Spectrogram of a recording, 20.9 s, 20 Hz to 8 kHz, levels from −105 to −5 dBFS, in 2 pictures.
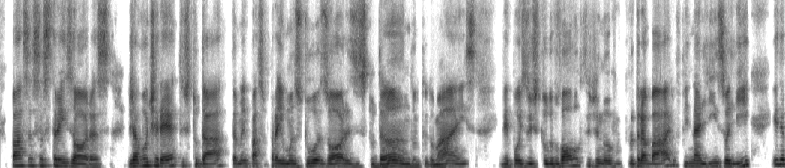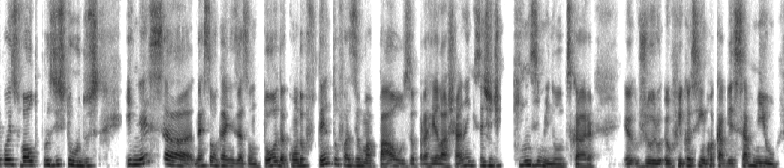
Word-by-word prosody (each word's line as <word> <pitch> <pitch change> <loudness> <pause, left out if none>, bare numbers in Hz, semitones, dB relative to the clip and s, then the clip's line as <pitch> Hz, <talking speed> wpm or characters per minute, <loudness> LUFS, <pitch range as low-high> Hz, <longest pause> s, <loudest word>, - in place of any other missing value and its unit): Passo 160 0 0
essas 155 -1 -2
3 145 -2 +1
horas, 115 -3 +1 0.3
já 145 +2 +5
vou 160 +2 0
direto 155 +1 +2
estudar. 135 +1 -1
Também 130 0 -3
passo - - -4
por 145 - -1
aí 130 - +3
umas 125 -3 0
2 135 -1 +1
horas 125 -1 +1
estudando 120 +1 +1
e - - -9
tudo 100 - -7
mais. 120 +3 -1 0.4
Depois 125 +2 -2
do 125 - -2
estudo, 125 0 0
volto 155 +3 0
de 145 0 -5
novo 125 -2 -4
pro 130 - -4
trabalho. 130 +8 +2
Finalizo 135 0 0
ali. 130 +8 +1 0.3
E 215 - -1
depois 220 -1 +4
volto 185 +1 +3
pros 200 -3 +1
estudos. 175 -7 +2 0.4
E 215 - 0
nessa 215 - +3
nessa 160 +5 +1
organização 135 -6 -1
toda, 150 -6 +3
quando 145 +1 +3
eu 155 - 0
fa 155 - -11
tento 230 +2 +2
fazer 155 -5 -1
uma 135 -3 0
pausa 135 -2 -1
pra 120 - -2
relaxar, 125 +1 +1
nem 175 - -3
que 165 - -7
seja 165 -2 +2
de 160 +1 -3 0.2
15 185 +1 +1
minutos, 120 -4 -1
cara. 115 -3 0 0.4
Eu 125 +1 -3
juro, 130 +1 +1
eu 125 0 +1
fico, 140 +4 -1
assim, 145 -1 +1
com 140 - -1
a - - -9
cabeça 140 0 0
a 165 - 0
mil. 140 -5 +1
140 Hz, 185 wpm, -23 LUFS, 125-160 Hz, 0.4 s, já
